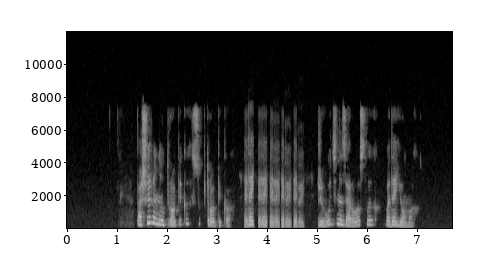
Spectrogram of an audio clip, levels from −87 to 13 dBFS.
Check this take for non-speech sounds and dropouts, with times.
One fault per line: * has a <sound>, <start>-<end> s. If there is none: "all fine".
* has a laugh, 3.5-4.8 s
